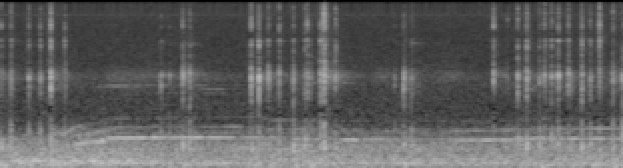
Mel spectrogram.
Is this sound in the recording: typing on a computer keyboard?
yes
